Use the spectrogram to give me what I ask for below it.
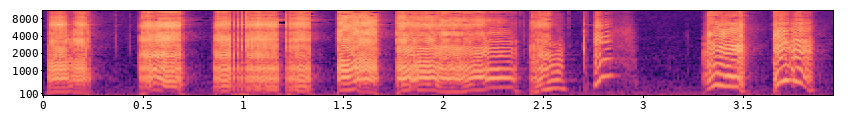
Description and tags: One in a series of eight, rubbing a knife around on some cabbage to create some squeaking, creaking sounds. This might work OK for a creaking door or maybe even some leather clothes. Recorded with an AT4021 mic into a modified Marantz PMD 661 and trimmed with Reason.
creak, door, foley, squeak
